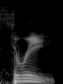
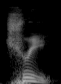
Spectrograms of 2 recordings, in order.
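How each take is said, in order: First: It begins with a soft 'th' sound. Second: It begins with a hard 't' sound.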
